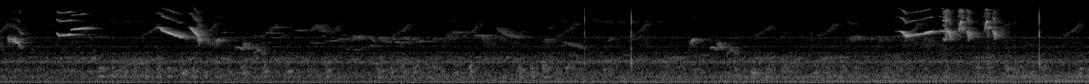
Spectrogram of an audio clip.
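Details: A captive Oriental magpie-robin, hung in a tree at a house in Vietnam, sings short bursts of bright, varied whistles and quick sweeping notes, three phrases spaced over several seconds, with a steady low hiss between.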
